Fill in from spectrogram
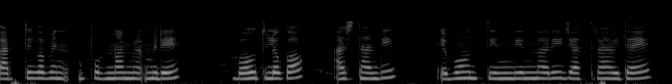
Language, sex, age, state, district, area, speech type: Odia, female, 18-30, Odisha, Nayagarh, rural, spontaneous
